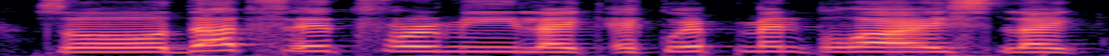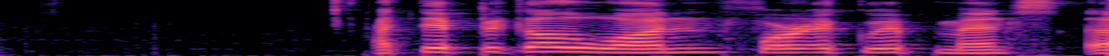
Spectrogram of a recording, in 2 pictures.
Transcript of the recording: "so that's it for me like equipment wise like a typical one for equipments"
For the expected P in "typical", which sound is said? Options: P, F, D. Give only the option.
P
